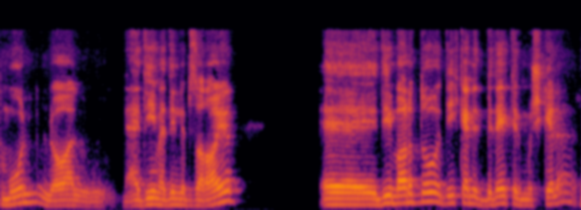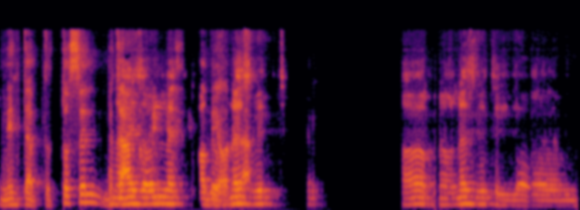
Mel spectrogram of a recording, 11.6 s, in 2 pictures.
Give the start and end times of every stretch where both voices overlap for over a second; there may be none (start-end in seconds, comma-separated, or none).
6.9-8.4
